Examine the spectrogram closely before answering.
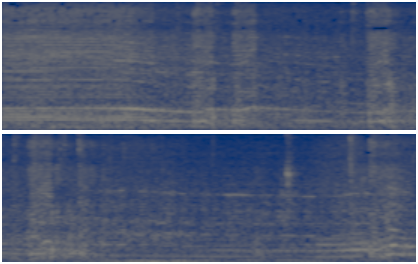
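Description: A racing car engine roars and drops in pitch as the car brakes and shifts down.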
